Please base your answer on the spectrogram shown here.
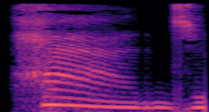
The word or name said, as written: hadj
